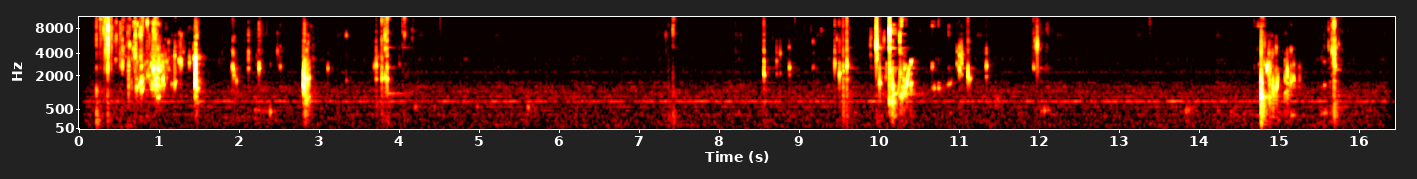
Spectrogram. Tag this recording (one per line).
Panska
CZ
Pansk
Czech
